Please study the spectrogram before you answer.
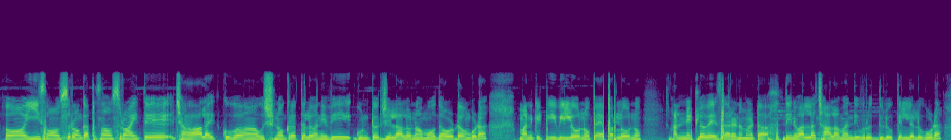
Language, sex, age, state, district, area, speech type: Telugu, female, 45-60, Andhra Pradesh, Guntur, urban, spontaneous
